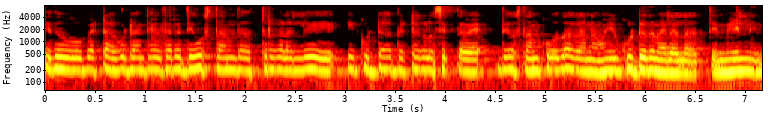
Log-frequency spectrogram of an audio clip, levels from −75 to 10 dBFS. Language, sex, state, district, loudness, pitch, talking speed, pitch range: Kannada, female, Karnataka, Chamarajanagar, -17 LUFS, 205 Hz, 160 wpm, 190-210 Hz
